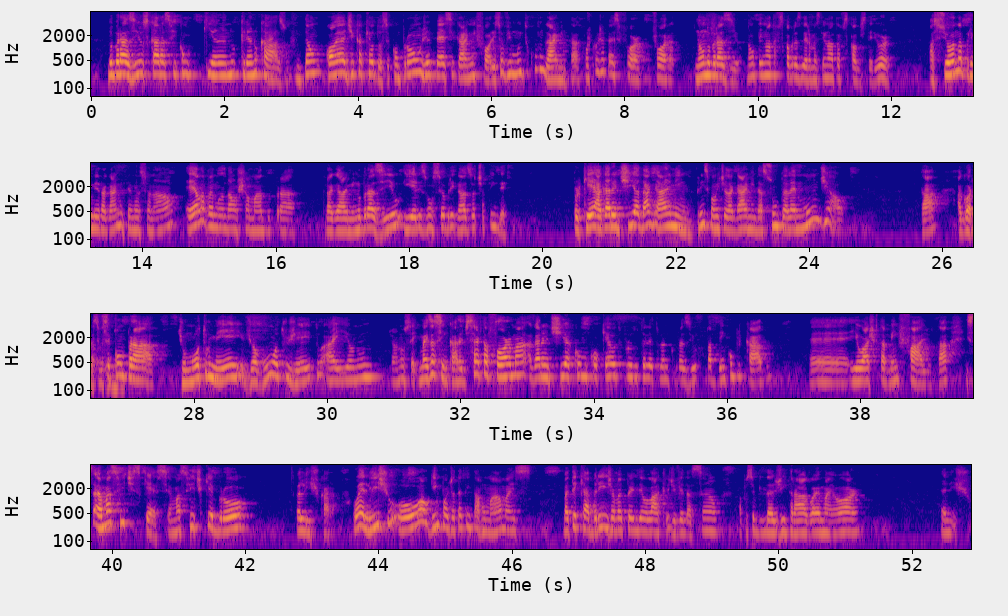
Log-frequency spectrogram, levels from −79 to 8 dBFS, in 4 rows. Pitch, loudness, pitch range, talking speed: 190 Hz, -25 LUFS, 175-215 Hz, 195 wpm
